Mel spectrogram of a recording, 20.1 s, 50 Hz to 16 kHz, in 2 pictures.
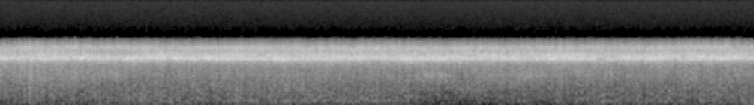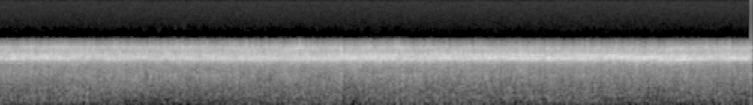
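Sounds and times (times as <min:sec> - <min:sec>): toy helicopter rotor buzz: 0:00.0 - 0:20.0.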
